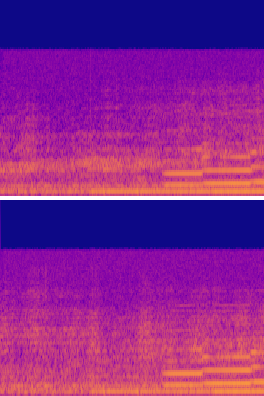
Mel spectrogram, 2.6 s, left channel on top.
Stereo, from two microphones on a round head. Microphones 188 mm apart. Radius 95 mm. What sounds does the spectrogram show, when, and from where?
1.6 s a flute: 10° right (ahead or behind)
